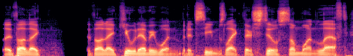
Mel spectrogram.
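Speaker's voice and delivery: low brooding villain read; deep villain voice. Shown as a demonstration. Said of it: "it has to be a deep voice".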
